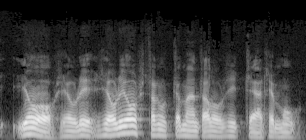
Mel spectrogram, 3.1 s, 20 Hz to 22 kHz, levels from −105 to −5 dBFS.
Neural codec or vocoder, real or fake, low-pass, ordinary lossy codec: none; real; 19.8 kHz; MP3, 64 kbps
